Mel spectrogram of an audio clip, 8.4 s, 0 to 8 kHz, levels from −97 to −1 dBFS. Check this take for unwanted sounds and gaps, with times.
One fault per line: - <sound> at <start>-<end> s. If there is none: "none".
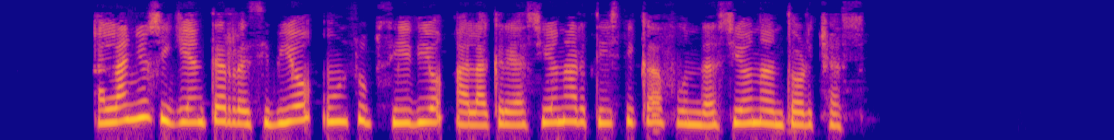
none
